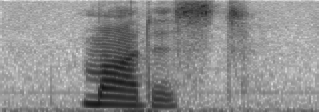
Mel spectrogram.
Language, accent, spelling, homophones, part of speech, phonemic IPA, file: English, US, modest, Mahdist, adjective, /ˈmɑdəst/, En-us-modest.ogg
- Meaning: 1. Not bragging or boasting about oneself or one's achievements; unpretentious, humble 2. Small, moderate in size 3. Pure and delicate from a sense of propriety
